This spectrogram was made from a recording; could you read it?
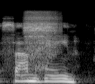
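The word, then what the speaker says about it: Samhain: Number two, it's it's a shame because you're going to love the name of it, NWA Seven. – Oh, that's oh beautiful name. – Yeah, and they did have it on the 28th of October. – You're pronouncing it wrong, though. It's uh, Sam Hain.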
